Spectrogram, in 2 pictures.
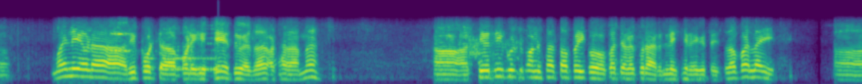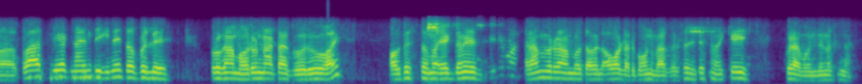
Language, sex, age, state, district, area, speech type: Nepali, male, 30-45, West Bengal, Darjeeling, rural, conversation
